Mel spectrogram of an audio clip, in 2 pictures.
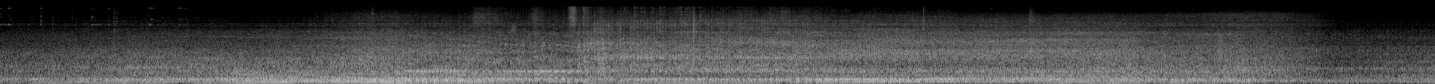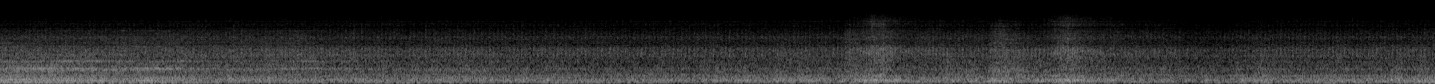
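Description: Train noise at a level crossing: a loud passing rumble for about ten seconds that stops abruptly. It gives way to quieter traffic idling while a GB Railfreight freight train rolls across, with a few faint clicks.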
